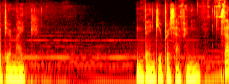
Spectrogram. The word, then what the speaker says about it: Persephone: to see you dear Mike and thank you pranie is that how you pronounce your name I feel like I remember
